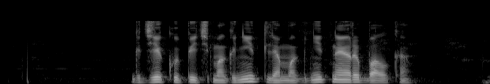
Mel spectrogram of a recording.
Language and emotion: Russian, neutral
